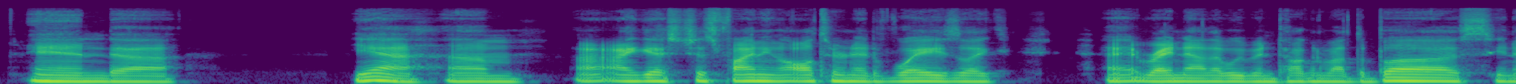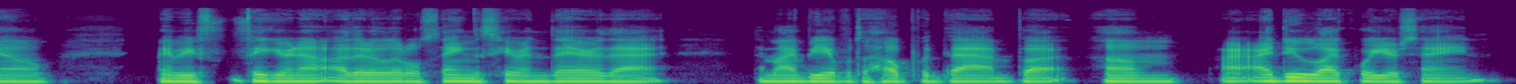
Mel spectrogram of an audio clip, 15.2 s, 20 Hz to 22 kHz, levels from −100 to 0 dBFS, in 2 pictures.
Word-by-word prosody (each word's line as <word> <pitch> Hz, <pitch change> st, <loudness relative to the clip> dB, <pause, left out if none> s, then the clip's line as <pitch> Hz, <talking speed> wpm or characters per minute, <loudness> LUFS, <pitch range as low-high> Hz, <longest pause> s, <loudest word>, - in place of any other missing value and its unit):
And, 110 Hz, -3 st, +3 dB
uh. 105 Hz, -2 st, +1 dB, 0.9 s
Yeah, 130 Hz, -8 st, +4 dB
um, 110 Hz, -2 st, -1 dB, 0.2 s
I 120 Hz, -1 st, 0 dB
I -, -, +3 dB
guess 120 Hz, -1 st, +2 dB
just 120 Hz, 0 st, -2 dB
finding 125 Hz, -2 st, +3 dB
alternative 115 Hz, -2 st, 0 dB
ways, 115 Hz, -1 st, +2 dB
like, 105 Hz, -1 st, -3 dB, 0.4 s
eh, 120 Hz, 0 st, 0 dB
right 115 Hz, -1 st, +5 dB
now 110 Hz, -1 st, +1 dB
that 110 Hz, 0 st, 0 dB
we've 110 Hz, -1 st, +1 dB
been 110 Hz, -1 st, -1 dB
talking 110 Hz, +1 st, -3 dB
about 105 Hz, -2 st, -2 dB
the 110 Hz, -, -5 dB
bus, 120 Hz, -1 st, +3 dB
you 115 Hz, -, -2 dB
know, 105 Hz, -1 st, -3 dB, 0.5 s
maybe 115 Hz, -1 st, +2 dB
f 105 Hz, -, -7 dB
figuring 120 Hz, -4 st, +1 dB
out 115 Hz, +2 st, 0 dB
other 115 Hz, -1 st, +1 dB
little 110 Hz, -1 st, 0 dB
things 110 Hz, 0 st, -1 dB
here 120 Hz, -2 st, -1 dB
and 110 Hz, 0 st, -2 dB
there 115 Hz, 0 st, +1 dB
that 110 Hz, +2 st, -1 dB, 0.5 s
I -, -, -5 dB
might 110 Hz, 0 st, +1 dB
be 115 Hz, 0 st, +1 dB
able 110 Hz, 0 st, -3 dB
to -, -, -5 dB
help 110 Hz, -2 st, -2 dB
with 105 Hz, -2 st, -5 dB
that 115 Hz, 0 st, -1 dB
but, 115 Hz, -1 st, -2 dB, 0.2 s
um, 110 Hz, -2 st, -2 dB, 0.2 s
I 120 Hz, -, 0 dB
I -, -, +4 dB
do 130 Hz, 0 st, +5 dB
like 115 Hz, -2 st, +1 dB
what 115 Hz, -, +1 dB
you're 110 Hz, -1 st, 0 dB
saying. 115 Hz, +5 st, -6 dB
115 Hz, 205 wpm, -23 LUFS, 110-120 Hz, 0.9 s, right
